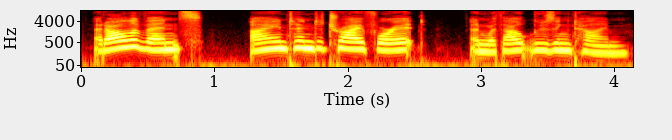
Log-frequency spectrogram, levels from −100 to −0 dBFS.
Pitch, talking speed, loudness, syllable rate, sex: 235 Hz, 190 wpm, -17 LUFS, 5.1 syllables/s, female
